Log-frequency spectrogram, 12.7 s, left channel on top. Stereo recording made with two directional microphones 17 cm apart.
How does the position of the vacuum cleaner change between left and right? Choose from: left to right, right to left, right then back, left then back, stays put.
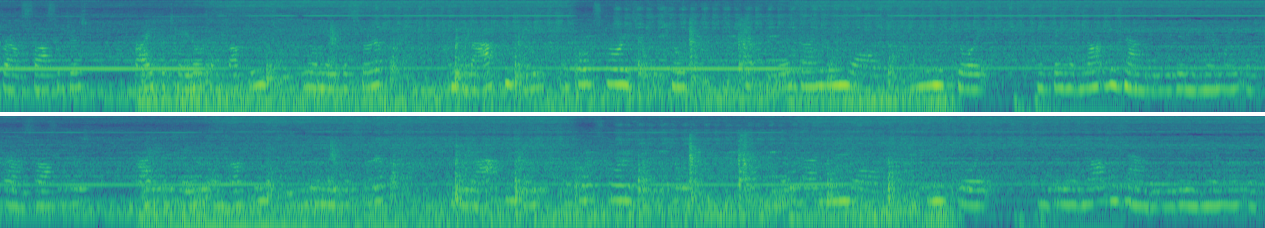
stays put.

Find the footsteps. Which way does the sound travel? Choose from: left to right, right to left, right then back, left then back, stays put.
left to right.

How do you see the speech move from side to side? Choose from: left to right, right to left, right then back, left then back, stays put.
stays put.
